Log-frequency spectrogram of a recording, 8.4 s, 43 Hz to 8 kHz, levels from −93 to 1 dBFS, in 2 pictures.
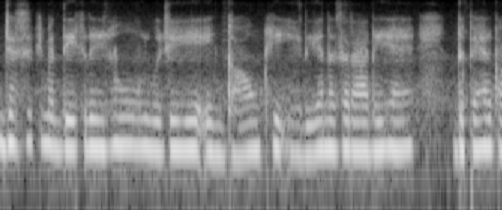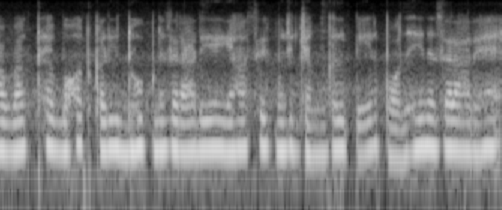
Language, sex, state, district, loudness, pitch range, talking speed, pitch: Hindi, female, Bihar, Katihar, -19 LUFS, 195-205 Hz, 280 wpm, 200 Hz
